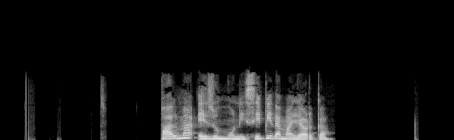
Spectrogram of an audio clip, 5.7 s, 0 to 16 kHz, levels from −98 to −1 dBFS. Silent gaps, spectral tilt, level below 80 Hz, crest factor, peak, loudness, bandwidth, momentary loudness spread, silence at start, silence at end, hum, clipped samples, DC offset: none; -5 dB/octave; -60 dBFS; 18 dB; -6 dBFS; -20 LUFS; 8 kHz; 5 LU; 2 s; 1.5 s; none; under 0.1%; under 0.1%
